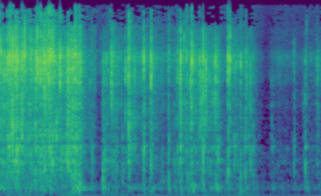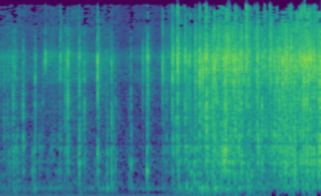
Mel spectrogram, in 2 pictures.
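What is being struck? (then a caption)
Plastic sweet bag. A white "I love sweets" plastic packet, opened at the top and filled with sweets, is handled as fingers reach inside, crinkle and squeeze it, and tap its surface with long painted nails. Loud, bright crinkling opens and closes the clip, with a quieter stretch of sharp clicky taps and light rustles in the middle.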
